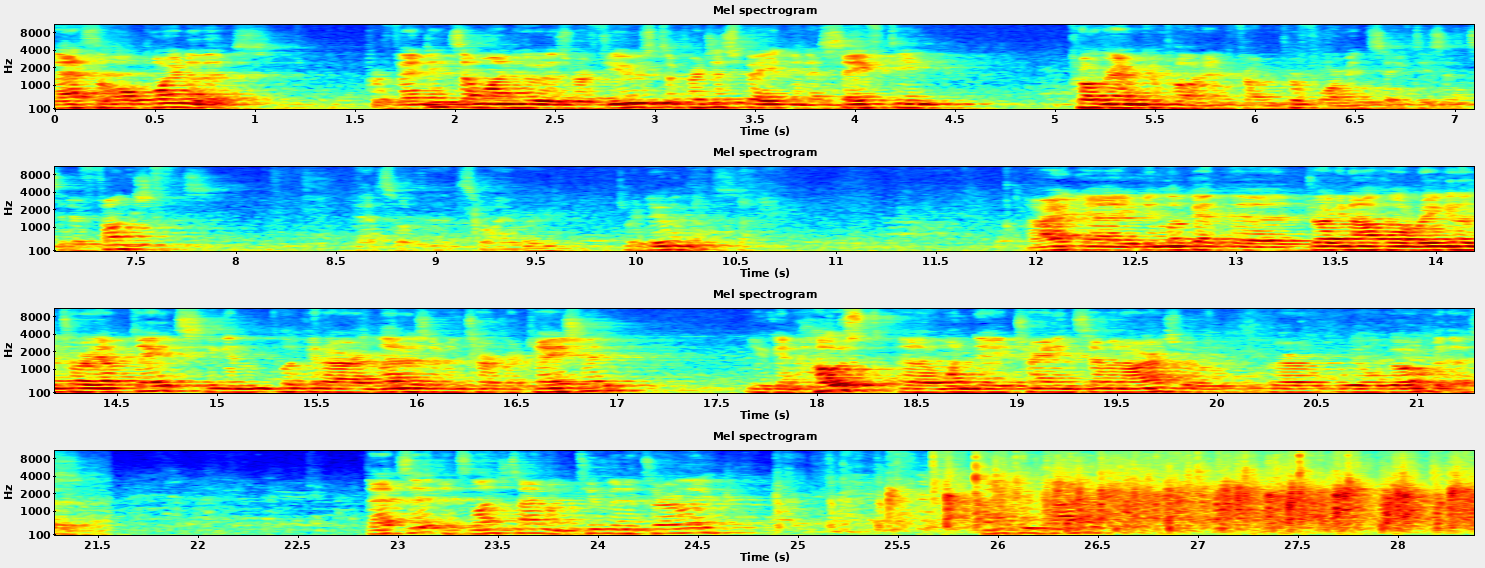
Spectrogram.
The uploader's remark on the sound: Today, we are at the 13th Annual FTA Drug and Alcohol National Conference.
